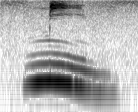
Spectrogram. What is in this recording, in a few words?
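"min4", Cantonese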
